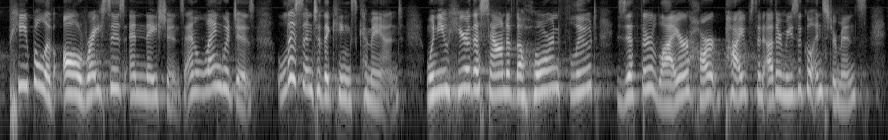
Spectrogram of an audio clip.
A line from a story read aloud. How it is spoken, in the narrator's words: a herald shouted out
